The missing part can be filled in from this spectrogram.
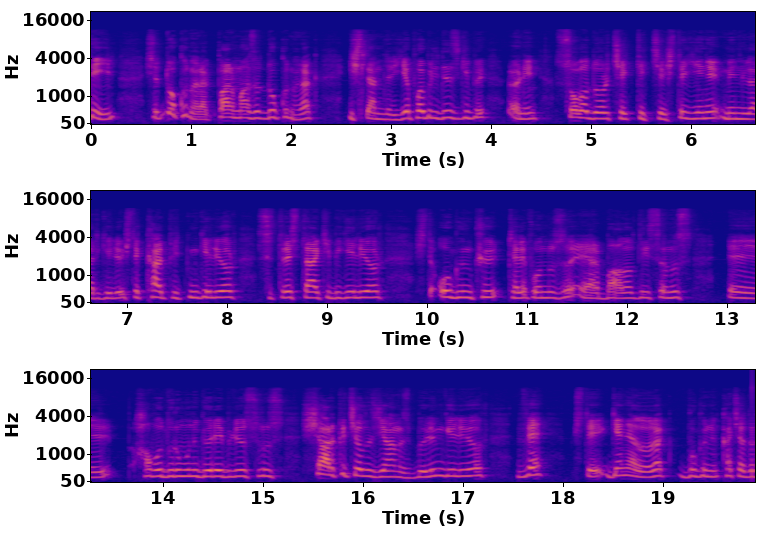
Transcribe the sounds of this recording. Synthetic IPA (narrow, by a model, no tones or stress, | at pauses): d̪e̞jilʲ | iʃt̪ʰɛd̪o̞kunaɾak̚pʰaɾmazad̪o̞kunaɾak | iʃlʲæmlʲe̞ɾijapʰabilʲd̪inizɟibɪ | ø̞ɾne̞jin | so̞lˠad̪oːɾut͡ʃʰɛc̚t̪ʰic̚t͡ʃʰɛiʃt̪ʰɛje̞nime̞nylʲæɾɟe̞lʲijo̞iʃt̪ʰɛkʰalʲpɾit̪miɟe̞lʲijo̞ɾ | sɯt̪ɾɛst̪ʰaːcʰibiɟe̞lʲijo̞ɾ | iʃt̪ʰɛʔo̞ɟyɲcʰyt̪ʰe̞lʲe̞fo̞nunuzue̞jæɾbaːlˠad̪ɯjsanɯz̥ | ɛː | havad̪uɾumunuɟø̞ɾe̞bilʲijo̞ɾsunuz̥ | ʃaɾkɯt͡ʃʰalˠɯd͡ʒaːnɯzbø̞lʲymɟe̞lʲijo̞ɾ | vɛ | iʃt̪ʰɛɟe̞nɛlʲoaɾakbuɟynykʰat͡ʃad̪ɯ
